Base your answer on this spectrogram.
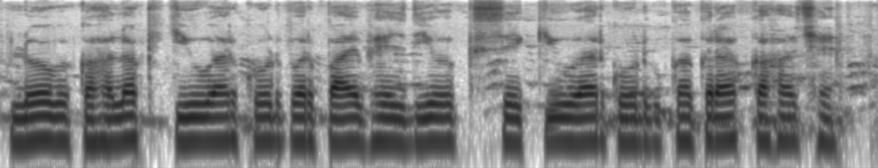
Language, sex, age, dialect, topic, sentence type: Maithili, male, 18-24, Eastern / Thethi, banking, question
